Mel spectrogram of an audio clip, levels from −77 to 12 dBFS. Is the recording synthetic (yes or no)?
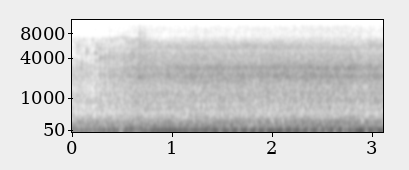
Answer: yes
